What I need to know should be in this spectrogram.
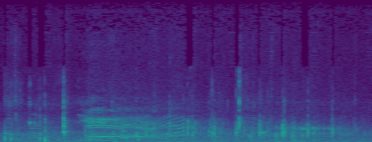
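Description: A tennis ball is struck with a racket with sharp pops outdoors.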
